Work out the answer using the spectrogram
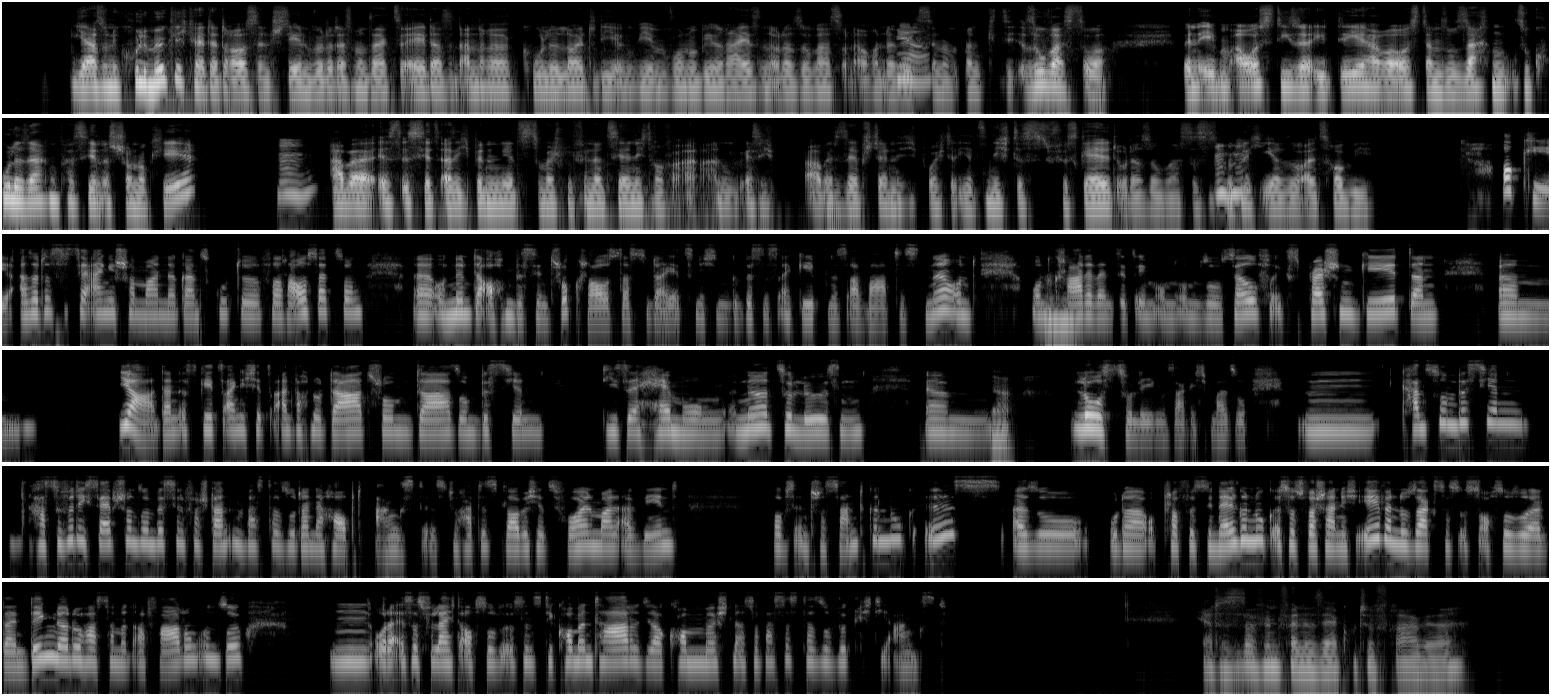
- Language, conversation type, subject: German, advice, Wann fühlst du dich unsicher, deine Hobbys oder Interessen offen zu zeigen?
- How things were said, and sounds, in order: other background noise; in English: "Self-Expression"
